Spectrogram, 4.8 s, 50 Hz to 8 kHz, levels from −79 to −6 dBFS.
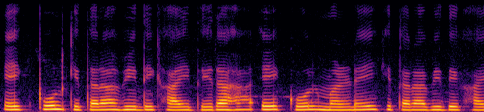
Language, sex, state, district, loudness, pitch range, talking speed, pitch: Hindi, female, Bihar, Kaimur, -16 LUFS, 220-235 Hz, 160 wpm, 225 Hz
